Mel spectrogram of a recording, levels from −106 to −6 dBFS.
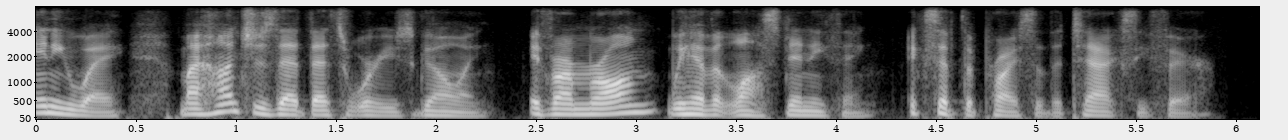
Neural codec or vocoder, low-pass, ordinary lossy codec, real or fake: none; 7.2 kHz; Opus, 32 kbps; real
